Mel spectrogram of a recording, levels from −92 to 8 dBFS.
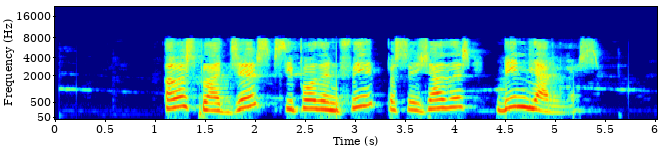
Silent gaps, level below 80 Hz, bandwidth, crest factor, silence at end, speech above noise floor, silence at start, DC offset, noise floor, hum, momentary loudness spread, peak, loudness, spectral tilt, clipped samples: none; -58 dBFS; 8.2 kHz; 16 dB; 0.6 s; 55 dB; 1.1 s; under 0.1%; -70 dBFS; none; 12 LU; -2 dBFS; -15 LUFS; -3 dB/octave; under 0.1%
